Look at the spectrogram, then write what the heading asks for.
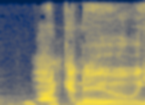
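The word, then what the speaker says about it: Mac Anu: But we have our final song for the selection of music from this game, and this is the theme of, is it Mak'anu? Is that how you pronounce it? – Mak'anu, yeah.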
